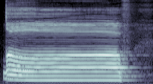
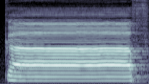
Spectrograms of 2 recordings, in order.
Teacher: কাফ কিন্তু কফের মতো মোটা হবে না, কাফটা পাতলা হবে, কাফ, এভাবে।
